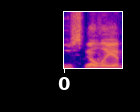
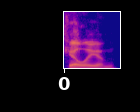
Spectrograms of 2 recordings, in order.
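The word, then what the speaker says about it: Cillian: I always called him slian until I heard him on a show yeah and he's like yeah it's pronounced Killian like okay think about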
